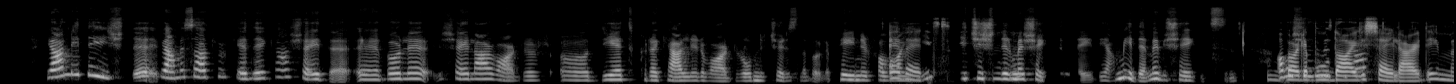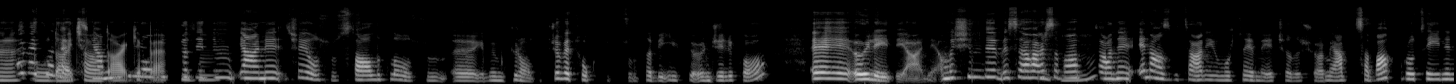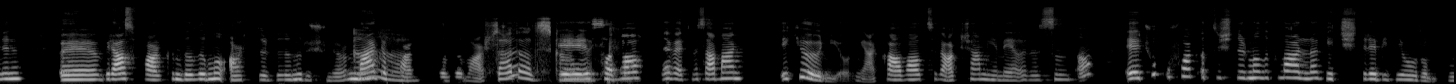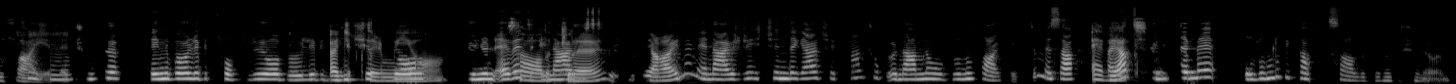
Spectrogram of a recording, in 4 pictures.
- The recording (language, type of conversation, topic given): Turkish, podcast, Küçük alışkanlıklar hayatınızı nasıl değiştirdi?
- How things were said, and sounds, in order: other background noise; tapping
